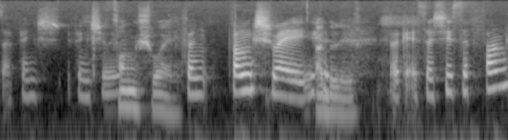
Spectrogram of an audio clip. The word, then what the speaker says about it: feng shui: around the mansion and she said she said Feng Shui experts feng shui expert how do you pronounce our friendship song Shui from Fung Shui okay so she's a Fung Shui expert so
